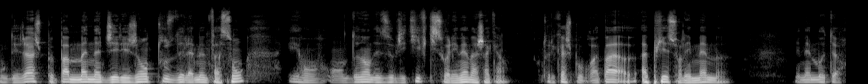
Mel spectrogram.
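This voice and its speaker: A man's ordinary speaking voice, fairly low in pitch, at a fairly quick pace with fairly even intonation, in a dry, close sound with no echo. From northern France, Lille. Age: 50s. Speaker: sales coach. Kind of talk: podcast interview.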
